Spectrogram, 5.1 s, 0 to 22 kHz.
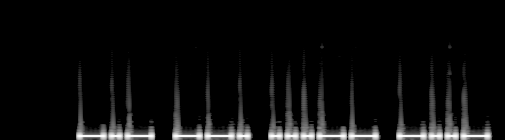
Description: Morse code, heard as a keyed tone, about 15 wpm, 700 Hz. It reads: KG3X
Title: USA Call Signs - 4x Character Spacing - 15wpm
